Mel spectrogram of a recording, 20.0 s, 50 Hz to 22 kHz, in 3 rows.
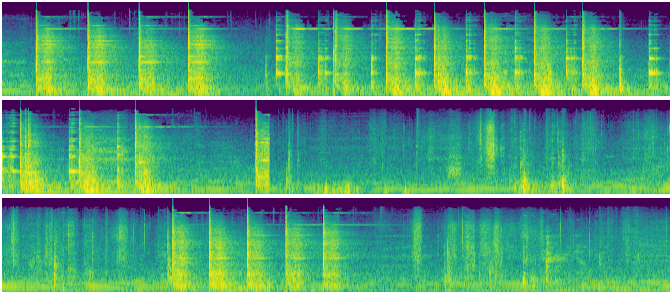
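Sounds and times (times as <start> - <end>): hammer striking steel: 0.3 - 8.6, 9.2 - 9.4, 15.0 - 17.0.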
